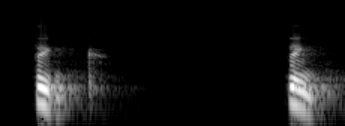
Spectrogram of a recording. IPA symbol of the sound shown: θ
